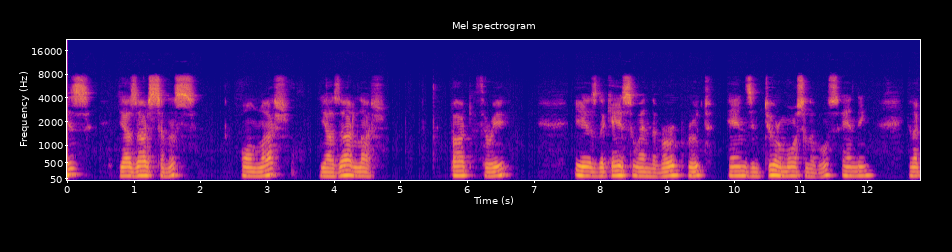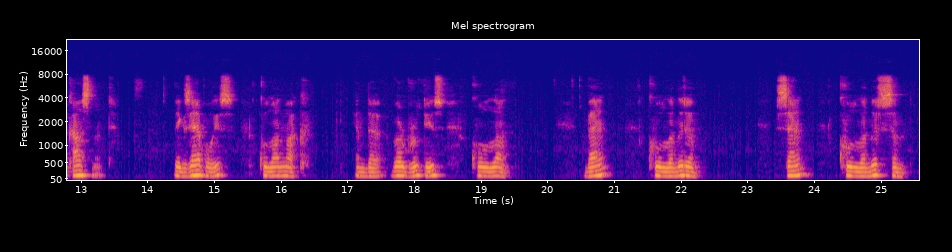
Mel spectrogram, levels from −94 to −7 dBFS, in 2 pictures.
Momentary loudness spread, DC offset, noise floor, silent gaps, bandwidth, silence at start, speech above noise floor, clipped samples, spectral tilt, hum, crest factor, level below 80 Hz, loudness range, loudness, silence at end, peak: 14 LU; under 0.1%; -75 dBFS; none; 8.2 kHz; 0 s; 47 dB; under 0.1%; -5 dB/octave; none; 18 dB; -78 dBFS; 4 LU; -28 LUFS; 0.25 s; -12 dBFS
